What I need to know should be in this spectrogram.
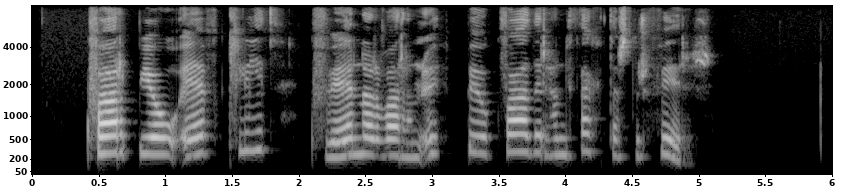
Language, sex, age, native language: Icelandic, female, 40-49, Icelandic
